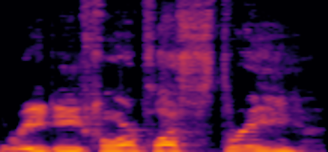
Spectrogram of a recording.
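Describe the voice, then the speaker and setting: A man's voice: high voice, extremely slow, faint music behind. A man running a tabletop role-playing game, calling for rolls and narrating what happens. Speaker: game master.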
